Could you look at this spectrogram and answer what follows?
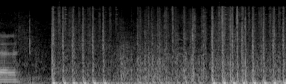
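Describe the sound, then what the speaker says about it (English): Rapid automatic fire from an IMR assault rifle in Call of Duty: Advanced Warfare, a dense, steady stream of close, punchy shots running almost continuously after a brief pause at the start, loud and dominant. "this is basically your typical run-of-the-mill assault rifle"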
